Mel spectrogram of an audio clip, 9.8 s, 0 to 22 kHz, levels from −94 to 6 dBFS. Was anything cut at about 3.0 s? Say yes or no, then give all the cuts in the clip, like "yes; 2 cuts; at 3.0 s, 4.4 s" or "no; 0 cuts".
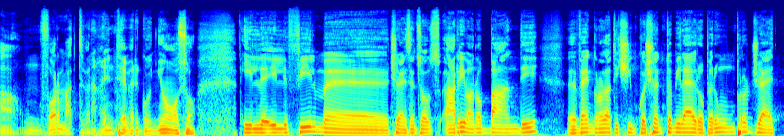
yes; 1 cut; at 3.0 s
